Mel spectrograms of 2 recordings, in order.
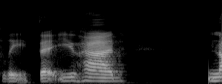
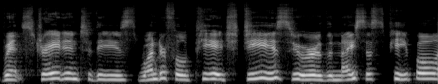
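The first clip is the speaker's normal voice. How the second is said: mock dismissive people; 5 semitones higher, 4 dB louder than usual. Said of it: "people think".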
